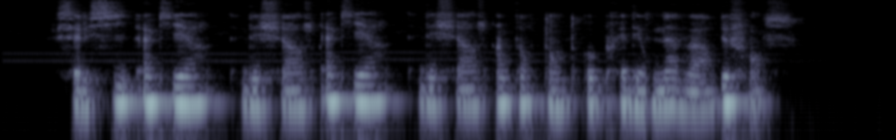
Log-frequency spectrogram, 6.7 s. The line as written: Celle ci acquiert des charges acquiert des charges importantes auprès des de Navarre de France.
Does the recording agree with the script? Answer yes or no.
yes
